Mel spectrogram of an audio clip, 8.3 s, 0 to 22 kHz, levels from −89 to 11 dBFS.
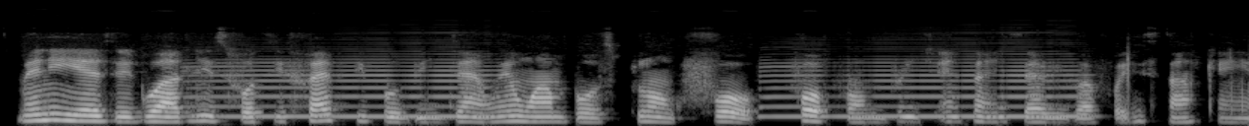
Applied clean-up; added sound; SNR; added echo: neural mask model RNNoise.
